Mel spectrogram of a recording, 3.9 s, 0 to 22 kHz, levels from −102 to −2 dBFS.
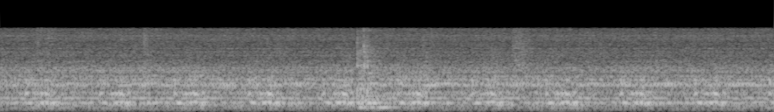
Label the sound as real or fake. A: real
